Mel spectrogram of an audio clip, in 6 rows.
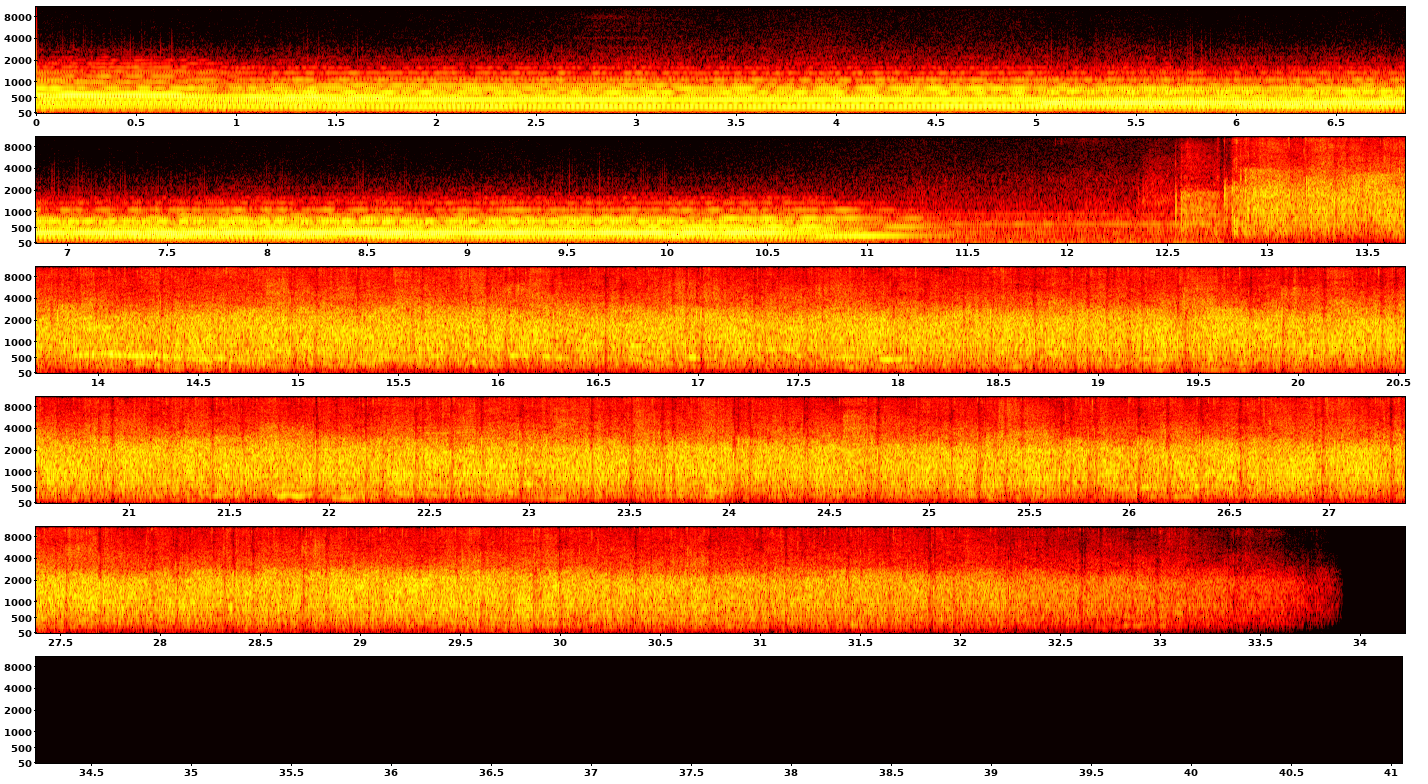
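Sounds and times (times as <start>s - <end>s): audience applauding: 12.4s - 33.9s.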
